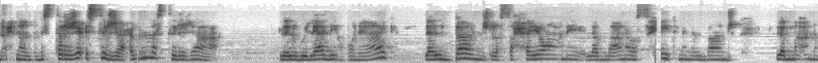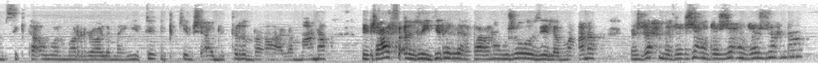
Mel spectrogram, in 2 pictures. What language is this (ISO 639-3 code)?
ara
